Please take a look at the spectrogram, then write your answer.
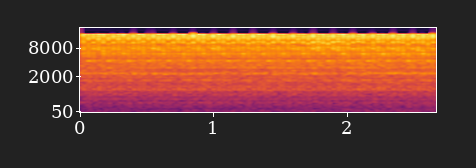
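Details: Mazda CX-5 diesel with high, spiking oil pressure and carbon buildup, at about operating temperature with oil pressure 30: quick, even idle clatter with airy rush from open oil filler, steady.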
